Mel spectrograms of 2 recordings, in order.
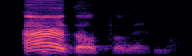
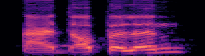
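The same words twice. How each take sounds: First: "aardappelen" with the stress on AARD; AARD-appelen, first syllable stressed; correct stress. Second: "aardappelen" with the stress moved off AARD onto a later syllable; "aardappelen" said wrongly, first syllable left unstressed. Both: Shown as a demonstration. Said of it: "de klemtoon is bijvoorbeeld, het is niet".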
